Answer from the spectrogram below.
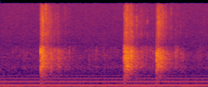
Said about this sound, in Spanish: Un aplauso al Señor.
